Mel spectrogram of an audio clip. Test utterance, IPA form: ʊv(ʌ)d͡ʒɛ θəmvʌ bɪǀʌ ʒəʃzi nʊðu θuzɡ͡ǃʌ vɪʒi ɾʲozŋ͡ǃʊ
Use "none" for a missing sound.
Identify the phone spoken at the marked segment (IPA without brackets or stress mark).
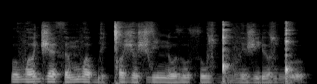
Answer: ʌ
